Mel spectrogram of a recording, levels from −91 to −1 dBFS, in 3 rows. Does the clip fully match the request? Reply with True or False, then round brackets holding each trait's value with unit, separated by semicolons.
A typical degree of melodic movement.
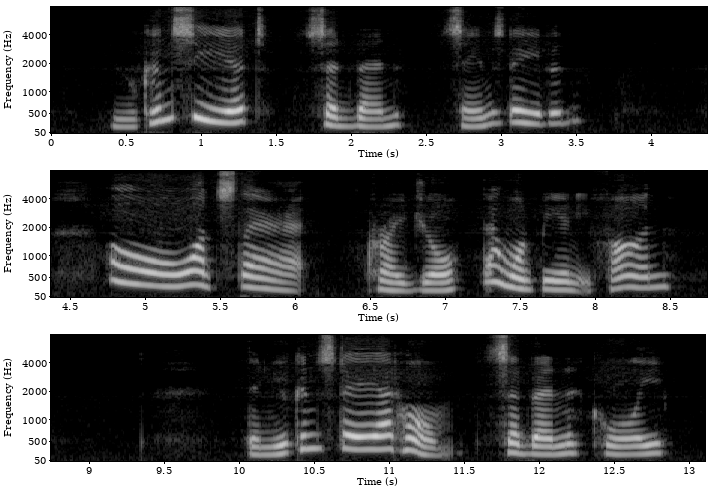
False (7.1 semitones)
